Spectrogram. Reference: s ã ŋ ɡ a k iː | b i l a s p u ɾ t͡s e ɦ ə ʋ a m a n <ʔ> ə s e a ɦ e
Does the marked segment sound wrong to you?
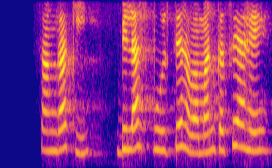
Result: yes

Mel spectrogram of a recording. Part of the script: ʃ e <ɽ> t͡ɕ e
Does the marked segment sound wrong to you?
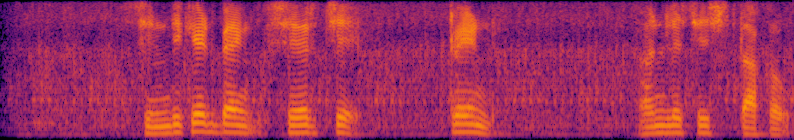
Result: yes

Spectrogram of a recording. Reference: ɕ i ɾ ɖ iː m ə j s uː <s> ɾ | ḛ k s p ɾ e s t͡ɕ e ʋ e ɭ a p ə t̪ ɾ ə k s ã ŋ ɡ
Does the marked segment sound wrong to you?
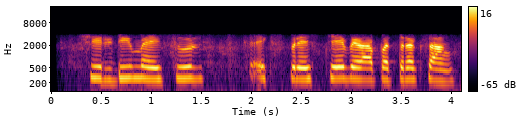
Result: yes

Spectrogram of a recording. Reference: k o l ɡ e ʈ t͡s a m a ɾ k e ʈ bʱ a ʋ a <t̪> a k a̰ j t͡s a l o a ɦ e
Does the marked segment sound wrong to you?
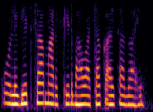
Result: no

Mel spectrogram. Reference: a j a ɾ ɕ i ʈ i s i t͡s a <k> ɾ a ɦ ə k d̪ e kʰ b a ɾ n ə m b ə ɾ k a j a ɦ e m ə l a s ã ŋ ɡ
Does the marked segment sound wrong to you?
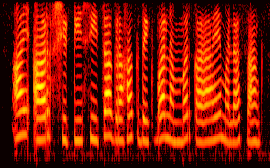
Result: yes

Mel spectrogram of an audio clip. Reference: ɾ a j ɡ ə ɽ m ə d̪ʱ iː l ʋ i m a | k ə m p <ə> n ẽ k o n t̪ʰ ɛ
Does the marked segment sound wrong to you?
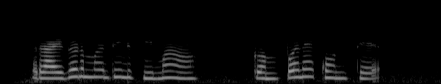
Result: no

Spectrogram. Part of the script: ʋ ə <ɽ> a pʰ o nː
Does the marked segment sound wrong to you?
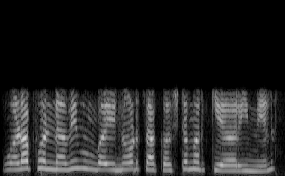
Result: no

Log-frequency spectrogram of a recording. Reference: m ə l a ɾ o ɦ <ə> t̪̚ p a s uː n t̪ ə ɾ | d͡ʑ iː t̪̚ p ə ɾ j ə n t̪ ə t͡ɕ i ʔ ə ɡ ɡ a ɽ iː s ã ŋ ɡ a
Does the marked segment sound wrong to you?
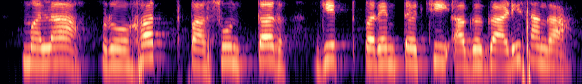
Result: no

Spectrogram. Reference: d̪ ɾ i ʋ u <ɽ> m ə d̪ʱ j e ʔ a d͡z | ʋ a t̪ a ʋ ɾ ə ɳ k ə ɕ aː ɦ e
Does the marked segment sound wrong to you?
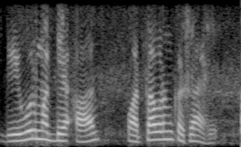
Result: yes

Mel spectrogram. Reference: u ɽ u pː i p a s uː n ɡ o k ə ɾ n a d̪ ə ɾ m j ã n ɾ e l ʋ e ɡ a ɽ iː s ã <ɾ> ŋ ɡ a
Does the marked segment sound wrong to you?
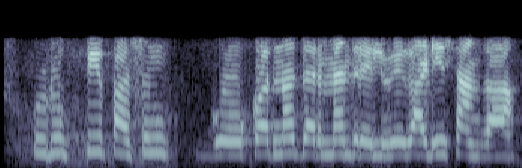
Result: yes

